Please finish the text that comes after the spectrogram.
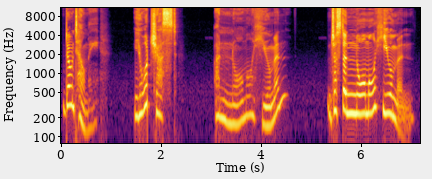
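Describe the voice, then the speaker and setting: A man plays a seductive, teasing incubus demon speaking straight to the listener in an audio roleplay. His delivery is theatrical and very slow, lingering over words with a flirtatious lilt. The voice sits close and dry on the mic. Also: high-pitched, sing-song, a little mellow, no echo, full character voice. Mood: curious, probing. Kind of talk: scripted roleplay audio drama, addressing the listener.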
